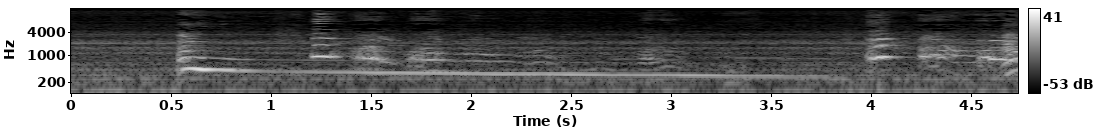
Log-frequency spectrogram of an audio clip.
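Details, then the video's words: Miniature pinscher howling along with its owner: one long drawn-out howl slides slowly downward for about three seconds, a fainter higher voice runs above it, then short yelping notes and brief bursts follow. "Min pin howling with his human"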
